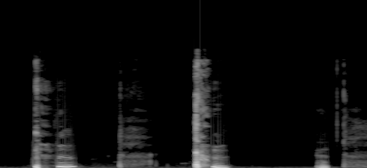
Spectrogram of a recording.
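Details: Cough: three pairs of short, sharp coughs separated by quiet pauses, in a quiet room.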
